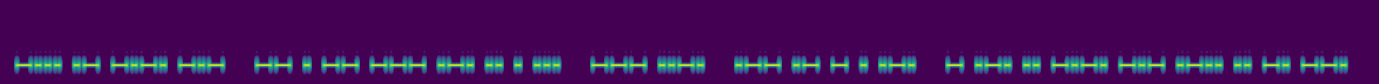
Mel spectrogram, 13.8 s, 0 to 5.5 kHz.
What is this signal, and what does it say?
Morse code, heard as a keyed tone, about 25 wpm, 600 Hz. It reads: BACK MEMORIES OF WATER TRICKLING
